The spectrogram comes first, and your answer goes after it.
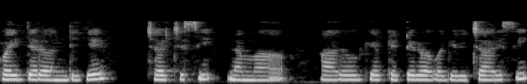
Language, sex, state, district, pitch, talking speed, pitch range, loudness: Kannada, female, Karnataka, Dharwad, 215 Hz, 80 wpm, 210-225 Hz, -17 LUFS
